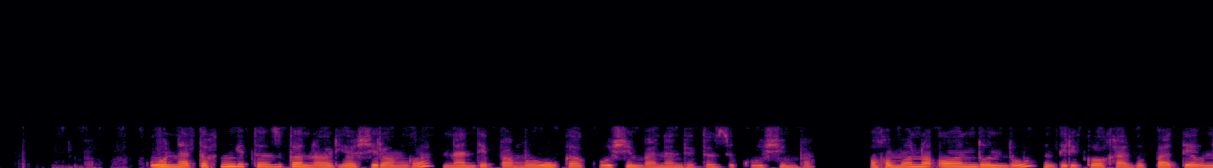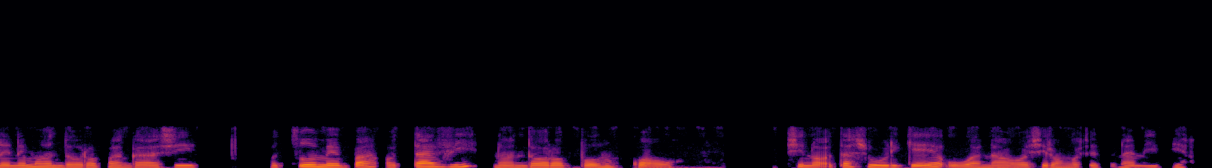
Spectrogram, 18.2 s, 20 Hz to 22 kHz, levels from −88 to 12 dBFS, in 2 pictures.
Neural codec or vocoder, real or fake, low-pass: none; real; 5.4 kHz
